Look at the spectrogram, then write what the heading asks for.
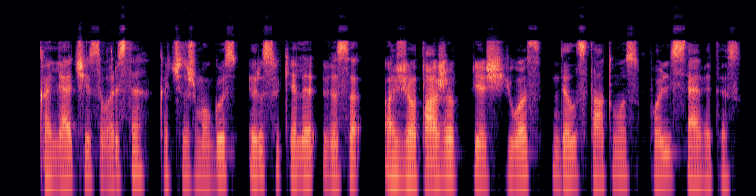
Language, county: Lithuanian, Klaipėda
